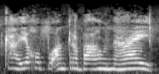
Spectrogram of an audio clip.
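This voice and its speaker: A dutiful young Filipina daughter played by a woman in a radio drama. Her voice is very high, earnest and pleading, with faint noise in the background. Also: level tone, unhurried, natural voice. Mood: earnest, reassuring. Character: dutiful young eldest daughter of a poor family.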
